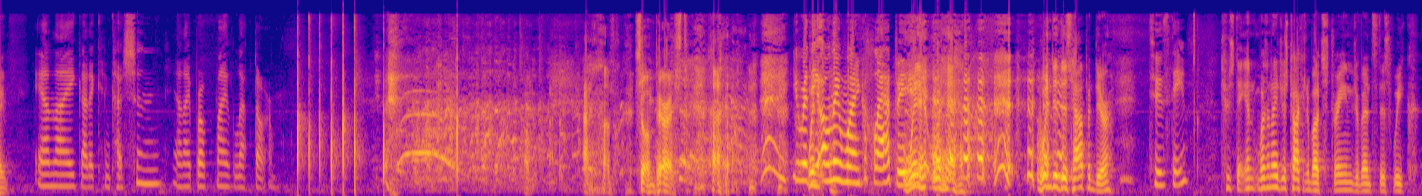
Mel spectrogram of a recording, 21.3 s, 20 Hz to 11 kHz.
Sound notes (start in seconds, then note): 10.1 Adamus chuckles; 13.5 she chuckles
